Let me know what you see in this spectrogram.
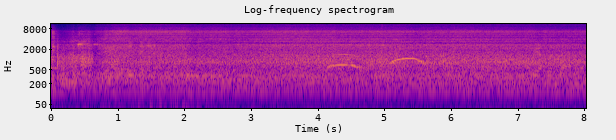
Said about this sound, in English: We have liftoff. A new Shepard has cleared the tower on our way to space with our first human crew.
